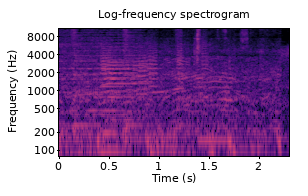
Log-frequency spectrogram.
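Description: Background music with held notes, with voices talking over it.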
